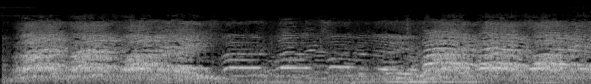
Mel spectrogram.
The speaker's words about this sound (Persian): در مراسم سوگواری او معترضین این گونه شعار سر دادند.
